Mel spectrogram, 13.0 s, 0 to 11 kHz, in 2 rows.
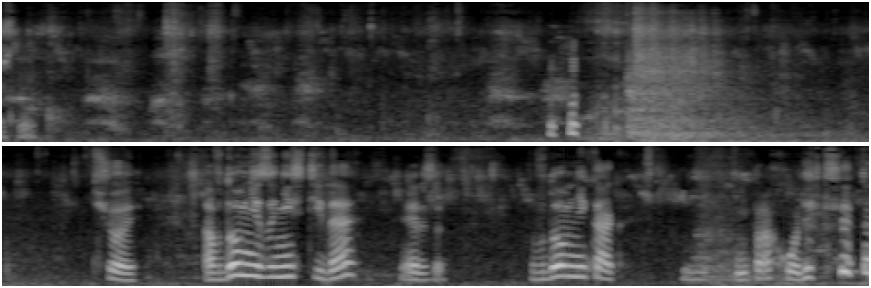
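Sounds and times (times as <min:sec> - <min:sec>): animal calls: 0:00.0 - 0:07.8.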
